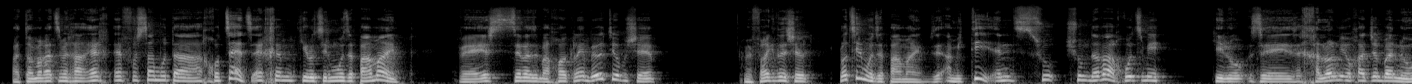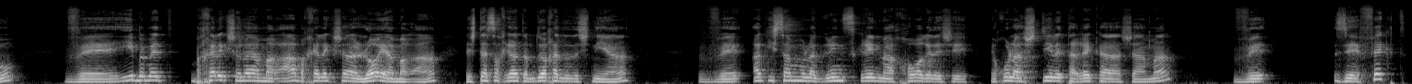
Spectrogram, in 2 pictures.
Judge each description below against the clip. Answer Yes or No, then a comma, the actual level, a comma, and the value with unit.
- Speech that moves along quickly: Yes, fast, 160 wpm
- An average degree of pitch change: Yes, average, 4.9 semitones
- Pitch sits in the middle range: Yes, medium, 150 Hz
